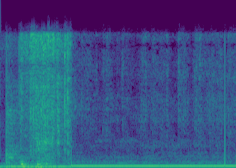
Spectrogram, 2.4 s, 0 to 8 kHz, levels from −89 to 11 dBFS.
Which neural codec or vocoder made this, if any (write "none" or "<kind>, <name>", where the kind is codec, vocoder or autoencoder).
none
